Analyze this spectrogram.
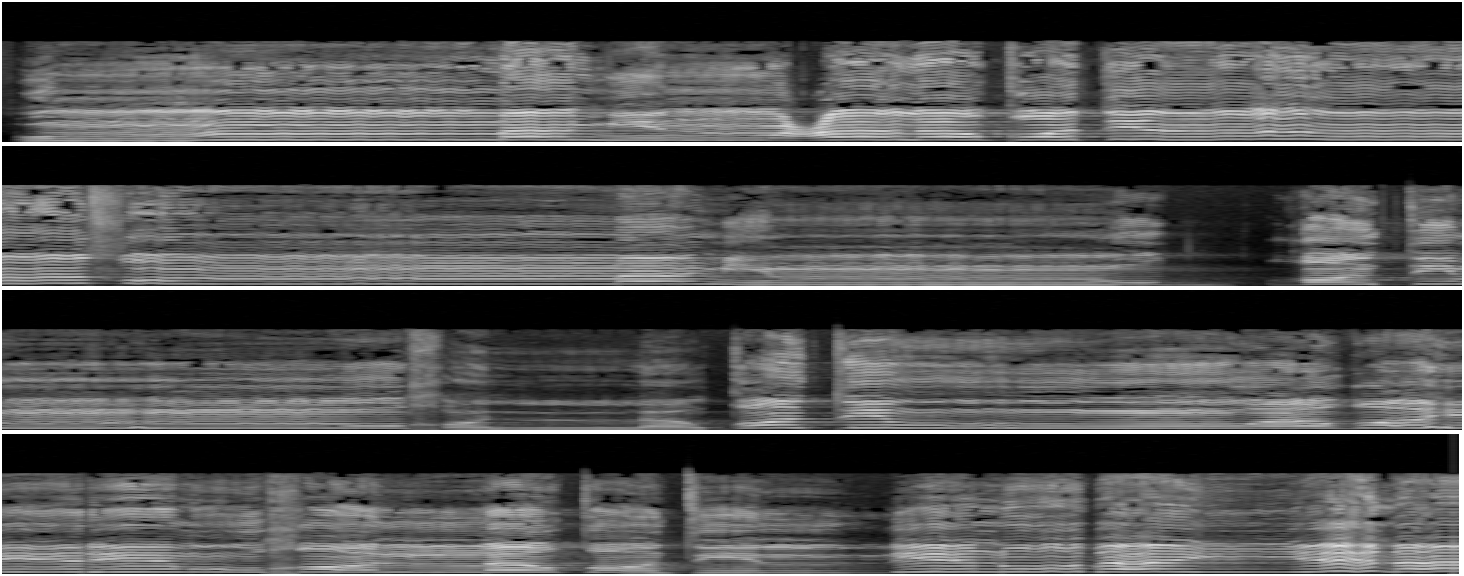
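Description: A young woman recites the Qur'an in the melodic tilawah (mujawwad) style, unaccompanied. She holds long notes with wavering ornaments and takes a short breath break about halfway through.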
